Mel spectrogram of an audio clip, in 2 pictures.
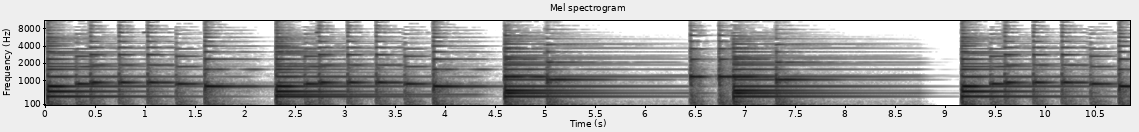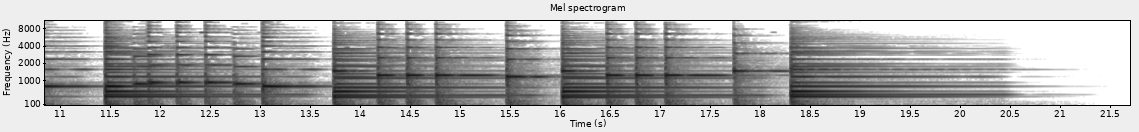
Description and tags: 14-Armonización de una melodía en escala menor con las funciones principales (G)
Piano, Midi, Chords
